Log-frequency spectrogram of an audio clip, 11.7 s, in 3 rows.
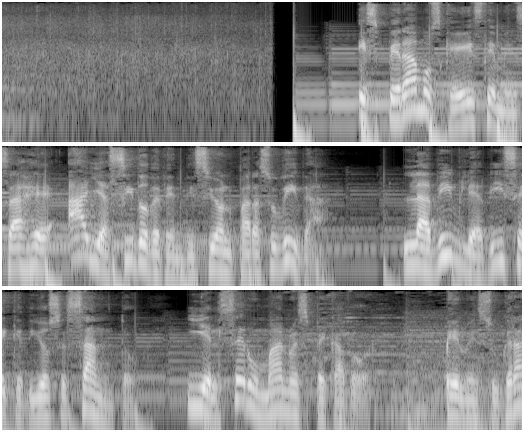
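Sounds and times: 
audience applause: 0.0 - 2.1
speech: 2.7 - 11.6.

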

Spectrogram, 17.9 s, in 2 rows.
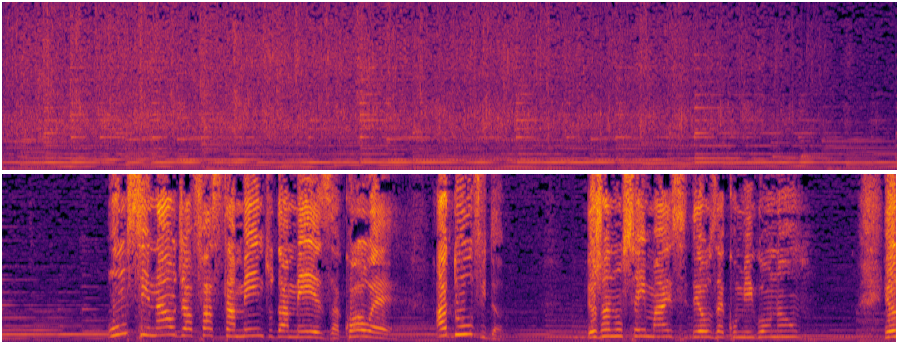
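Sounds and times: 
audience applauding: 0.0 - 9.2
sustained keyboard chords: 0.0 - 17.8
speech: 10.2 - 14.1, 14.8 - 17.8.

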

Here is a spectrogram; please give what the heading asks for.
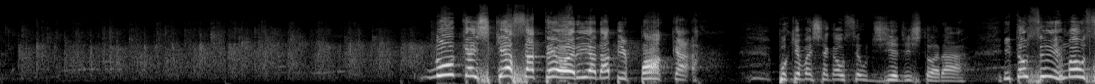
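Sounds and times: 
audience applause: 0.0 - 4.7
speech: 4.2 - 7.1, 7.8 - 10.9.

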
